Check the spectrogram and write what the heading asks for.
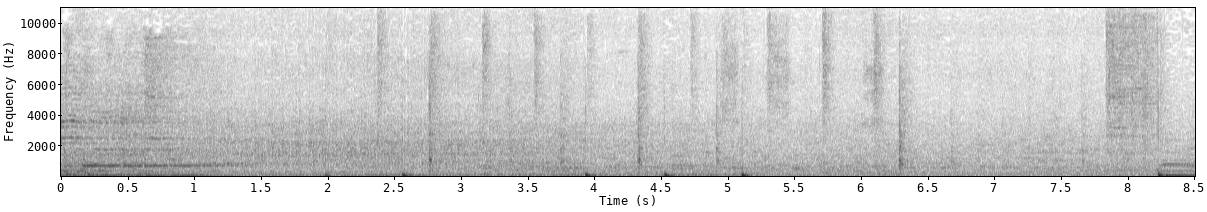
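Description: Night street traffic: vehicles running and a bus passing, a steady rumble with scattered clicks and knocks, as a music track fades out in the first second.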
